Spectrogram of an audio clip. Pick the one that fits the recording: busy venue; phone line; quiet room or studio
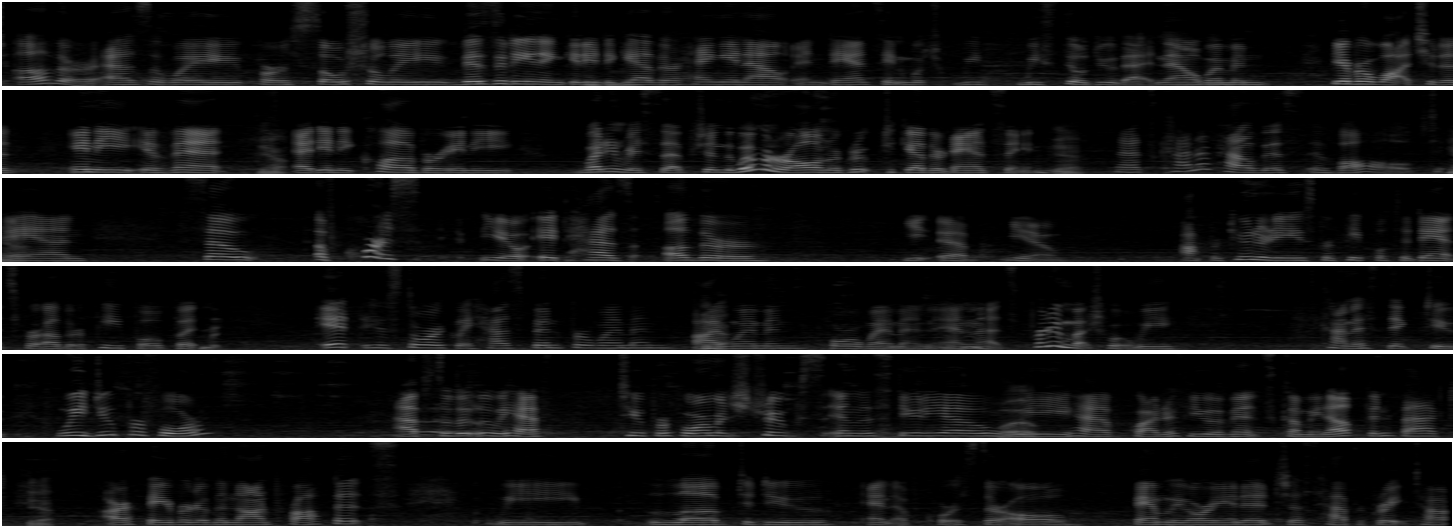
busy venue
